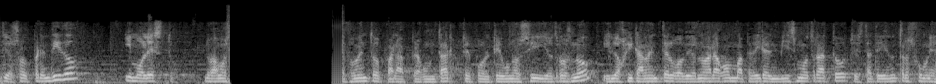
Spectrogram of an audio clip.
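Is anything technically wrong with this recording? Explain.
Yes. From 2.27 to 3.45 s a cable is pulled and plugged in while live: a pop, 1.13 s of near silence, then about 110 ms of 50 Hz mains buzz as the plug tip alone makes contact, and a second pop when full connection restores the sound.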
